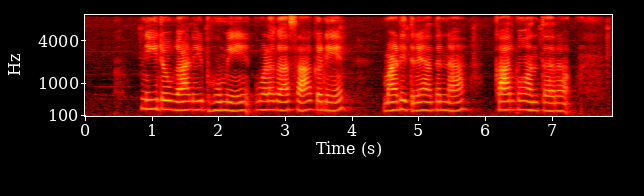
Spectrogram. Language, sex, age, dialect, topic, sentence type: Kannada, female, 36-40, Central, banking, statement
